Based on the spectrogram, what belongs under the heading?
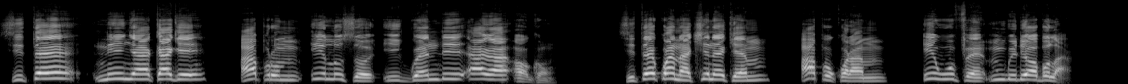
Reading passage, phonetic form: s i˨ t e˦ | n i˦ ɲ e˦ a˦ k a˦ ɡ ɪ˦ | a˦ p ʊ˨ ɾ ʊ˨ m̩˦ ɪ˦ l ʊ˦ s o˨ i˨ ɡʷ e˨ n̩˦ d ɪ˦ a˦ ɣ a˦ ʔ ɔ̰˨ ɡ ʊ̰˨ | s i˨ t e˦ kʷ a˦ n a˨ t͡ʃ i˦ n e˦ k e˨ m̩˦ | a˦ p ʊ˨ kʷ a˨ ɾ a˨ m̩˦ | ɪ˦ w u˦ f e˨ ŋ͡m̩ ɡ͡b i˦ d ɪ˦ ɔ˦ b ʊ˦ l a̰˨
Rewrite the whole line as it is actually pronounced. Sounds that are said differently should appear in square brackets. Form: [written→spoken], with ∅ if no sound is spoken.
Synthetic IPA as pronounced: s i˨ t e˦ | n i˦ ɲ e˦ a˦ k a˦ ɡ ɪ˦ | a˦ p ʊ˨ ɾ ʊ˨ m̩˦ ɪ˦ l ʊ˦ s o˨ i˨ ɡʷ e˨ n̩˦ d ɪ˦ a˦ ɣ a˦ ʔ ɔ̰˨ ɡ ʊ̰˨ | s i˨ t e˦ kʷ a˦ n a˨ t͡ʃ i˦ n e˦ k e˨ m̩˦ | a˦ p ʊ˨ kʷ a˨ ɾ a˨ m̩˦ | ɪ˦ w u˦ f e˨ ŋ͡m̩ ɡ͡b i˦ d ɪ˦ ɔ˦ b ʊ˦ l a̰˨

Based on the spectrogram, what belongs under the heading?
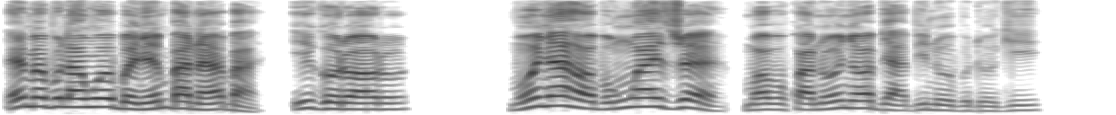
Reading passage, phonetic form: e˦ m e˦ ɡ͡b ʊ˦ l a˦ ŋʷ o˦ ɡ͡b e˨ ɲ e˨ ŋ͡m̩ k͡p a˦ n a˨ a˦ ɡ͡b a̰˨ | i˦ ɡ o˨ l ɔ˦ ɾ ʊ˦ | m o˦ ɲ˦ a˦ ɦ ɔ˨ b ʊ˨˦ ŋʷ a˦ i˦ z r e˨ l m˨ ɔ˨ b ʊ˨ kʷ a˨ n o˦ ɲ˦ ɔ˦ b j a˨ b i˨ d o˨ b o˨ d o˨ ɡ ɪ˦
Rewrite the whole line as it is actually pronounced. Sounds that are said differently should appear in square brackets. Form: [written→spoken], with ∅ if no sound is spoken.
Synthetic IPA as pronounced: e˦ m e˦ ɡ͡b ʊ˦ l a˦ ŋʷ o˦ ɡ͡b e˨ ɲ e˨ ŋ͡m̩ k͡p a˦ n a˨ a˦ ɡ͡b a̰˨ | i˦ ɡ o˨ [l→ɾ] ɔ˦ ɾ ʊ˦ | m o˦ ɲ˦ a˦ ɦ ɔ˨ b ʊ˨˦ ŋʷ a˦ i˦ z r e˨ l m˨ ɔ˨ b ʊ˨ kʷ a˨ n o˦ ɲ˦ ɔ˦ b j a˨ b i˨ [d→n] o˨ b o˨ d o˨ ɡ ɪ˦

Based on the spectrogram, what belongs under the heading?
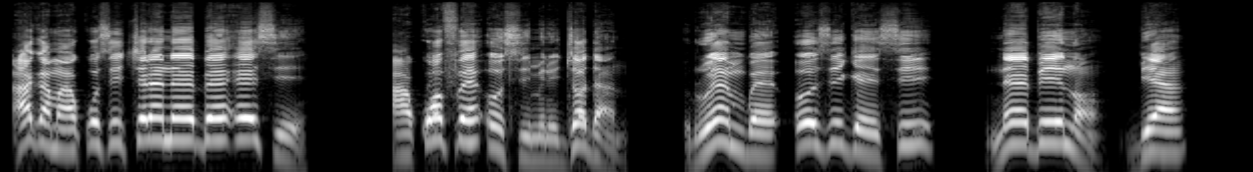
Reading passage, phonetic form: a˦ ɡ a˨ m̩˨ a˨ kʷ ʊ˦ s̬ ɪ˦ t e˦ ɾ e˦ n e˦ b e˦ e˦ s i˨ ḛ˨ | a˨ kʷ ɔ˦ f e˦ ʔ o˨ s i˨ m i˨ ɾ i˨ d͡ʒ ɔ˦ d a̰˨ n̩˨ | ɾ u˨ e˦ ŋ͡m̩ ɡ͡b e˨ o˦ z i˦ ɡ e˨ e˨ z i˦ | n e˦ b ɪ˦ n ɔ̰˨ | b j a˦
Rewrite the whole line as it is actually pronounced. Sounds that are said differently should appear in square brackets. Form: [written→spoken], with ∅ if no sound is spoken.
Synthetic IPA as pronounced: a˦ ɡ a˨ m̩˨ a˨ kʷ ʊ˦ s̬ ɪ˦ [t→t͡ʃ] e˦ ɾ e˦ n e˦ b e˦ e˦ s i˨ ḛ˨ | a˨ kʷ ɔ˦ f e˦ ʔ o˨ s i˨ m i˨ ɾ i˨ d͡ʒ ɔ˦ d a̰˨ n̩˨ | ɾ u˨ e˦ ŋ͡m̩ ɡ͡b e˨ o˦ z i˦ ɡ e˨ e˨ [z→s] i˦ | n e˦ b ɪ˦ n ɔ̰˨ | b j a˦

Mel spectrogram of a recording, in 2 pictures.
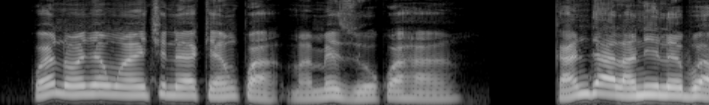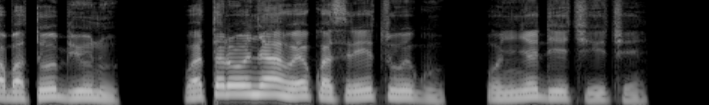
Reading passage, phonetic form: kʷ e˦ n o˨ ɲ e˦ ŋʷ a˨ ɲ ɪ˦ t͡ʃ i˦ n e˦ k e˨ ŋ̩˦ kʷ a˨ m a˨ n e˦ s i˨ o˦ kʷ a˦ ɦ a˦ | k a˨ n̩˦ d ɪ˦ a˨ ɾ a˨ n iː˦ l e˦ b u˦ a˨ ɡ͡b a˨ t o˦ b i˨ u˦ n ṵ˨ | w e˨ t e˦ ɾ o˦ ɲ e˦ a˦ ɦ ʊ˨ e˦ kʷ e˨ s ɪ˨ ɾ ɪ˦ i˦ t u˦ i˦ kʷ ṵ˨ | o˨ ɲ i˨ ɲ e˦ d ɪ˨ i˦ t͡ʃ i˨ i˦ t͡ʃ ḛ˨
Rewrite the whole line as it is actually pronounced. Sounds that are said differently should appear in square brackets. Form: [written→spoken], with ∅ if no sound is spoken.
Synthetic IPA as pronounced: kʷ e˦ n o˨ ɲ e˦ ŋʷ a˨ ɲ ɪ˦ t͡ʃ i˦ n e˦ k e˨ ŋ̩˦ kʷ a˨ m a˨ [n→m] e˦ [s→z] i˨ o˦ kʷ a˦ ɦ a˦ | k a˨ n̩˦ d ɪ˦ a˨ [ɾ→l] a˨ n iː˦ l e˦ b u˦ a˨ ɡ͡b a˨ t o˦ b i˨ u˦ n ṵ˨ | w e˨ t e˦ ɾ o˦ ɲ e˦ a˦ ɦ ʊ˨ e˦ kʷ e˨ s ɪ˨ ɾ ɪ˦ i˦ t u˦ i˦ [kʷ→ɡʷ] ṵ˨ | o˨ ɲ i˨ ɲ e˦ d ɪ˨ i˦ t͡ʃ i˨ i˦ t͡ʃ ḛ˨

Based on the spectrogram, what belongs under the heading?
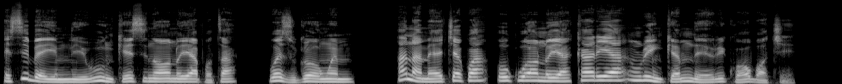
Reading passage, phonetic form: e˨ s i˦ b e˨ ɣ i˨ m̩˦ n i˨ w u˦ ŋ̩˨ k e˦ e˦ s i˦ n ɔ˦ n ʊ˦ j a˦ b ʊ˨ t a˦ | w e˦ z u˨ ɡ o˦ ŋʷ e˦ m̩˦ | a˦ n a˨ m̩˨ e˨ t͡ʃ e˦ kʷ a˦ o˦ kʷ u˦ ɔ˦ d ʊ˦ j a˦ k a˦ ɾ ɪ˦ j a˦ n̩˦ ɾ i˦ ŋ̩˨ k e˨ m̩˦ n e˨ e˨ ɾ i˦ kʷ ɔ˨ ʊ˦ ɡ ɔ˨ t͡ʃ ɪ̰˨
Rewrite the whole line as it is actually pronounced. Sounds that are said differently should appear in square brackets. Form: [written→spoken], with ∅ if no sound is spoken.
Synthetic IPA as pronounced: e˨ s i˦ b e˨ ɣ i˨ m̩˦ n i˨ w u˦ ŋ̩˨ k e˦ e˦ s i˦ n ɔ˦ n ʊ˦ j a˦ [b→p] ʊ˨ t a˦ | w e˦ z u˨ ɡ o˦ ŋʷ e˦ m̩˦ | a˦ n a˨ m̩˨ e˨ t͡ʃ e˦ kʷ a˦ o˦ kʷ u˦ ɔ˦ [d→n] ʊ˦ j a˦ k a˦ ɾ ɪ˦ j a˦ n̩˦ ɾ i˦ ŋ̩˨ k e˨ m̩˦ n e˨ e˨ ɾ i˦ kʷ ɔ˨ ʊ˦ [ɡ→b] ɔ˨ t͡ʃ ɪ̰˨

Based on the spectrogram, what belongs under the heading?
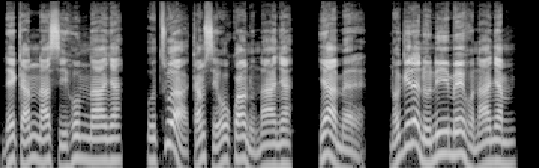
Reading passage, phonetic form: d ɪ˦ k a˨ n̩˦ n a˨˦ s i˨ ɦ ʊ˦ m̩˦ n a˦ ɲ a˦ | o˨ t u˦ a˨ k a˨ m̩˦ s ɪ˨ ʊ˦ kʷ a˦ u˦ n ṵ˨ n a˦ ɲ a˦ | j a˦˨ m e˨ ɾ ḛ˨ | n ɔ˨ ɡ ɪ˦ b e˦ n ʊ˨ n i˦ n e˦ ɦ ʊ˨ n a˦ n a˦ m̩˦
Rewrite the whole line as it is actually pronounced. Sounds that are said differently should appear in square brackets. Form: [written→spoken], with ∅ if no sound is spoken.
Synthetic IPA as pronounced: d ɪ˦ k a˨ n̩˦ n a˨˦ s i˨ ɦ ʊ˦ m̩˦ n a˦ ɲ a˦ | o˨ t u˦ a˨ k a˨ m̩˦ s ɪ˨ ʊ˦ kʷ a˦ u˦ n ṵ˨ n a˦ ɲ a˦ | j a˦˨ m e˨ ɾ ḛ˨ | n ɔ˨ ɡ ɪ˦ [b→d] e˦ n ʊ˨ n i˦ [n→m] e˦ ɦ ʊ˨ n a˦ [n→ɲ] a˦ m̩˦

